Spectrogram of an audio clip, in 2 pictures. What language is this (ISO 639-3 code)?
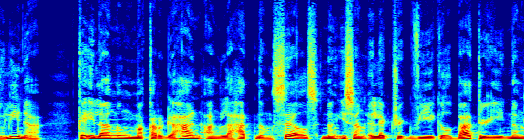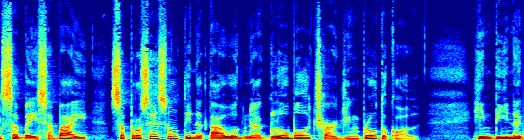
fil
